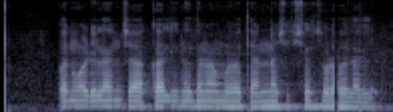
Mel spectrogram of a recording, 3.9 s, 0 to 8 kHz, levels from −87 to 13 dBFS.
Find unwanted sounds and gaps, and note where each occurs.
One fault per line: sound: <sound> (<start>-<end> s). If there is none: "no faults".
sound: dropout (3.3-3.4 s)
